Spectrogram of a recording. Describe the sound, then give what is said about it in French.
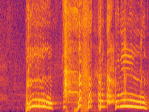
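A human voice imitates a turkey's gobble: a drawn-out warbling call, then a quick burst of throaty, gargling sputters, ending in another long wavering note. It is loud. “Et ce, truc-là de CNews, si tu rajoutais juste des bruits de dindons à la place des animateurs, mhm.”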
